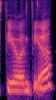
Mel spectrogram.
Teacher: I have that dental T at the beginning unaspirated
